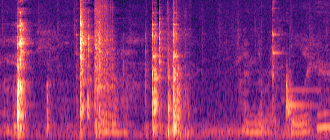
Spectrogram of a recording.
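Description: Bowls and dishes handled in a home kitchen while setting out Japanese somen noodles: a series of close ceramic clinks and clatters, scrapes and knocks in irregular bursts, with quiet gaps between.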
